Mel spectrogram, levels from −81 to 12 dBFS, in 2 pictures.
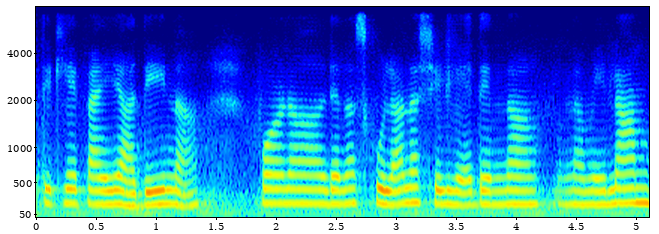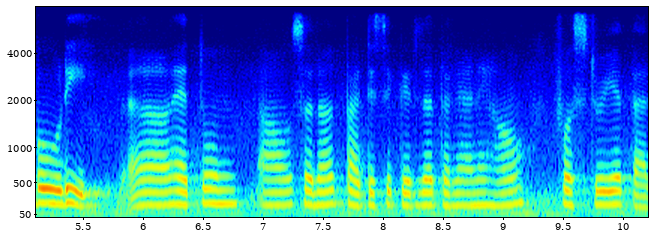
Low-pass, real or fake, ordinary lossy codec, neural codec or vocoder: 7.2 kHz; fake; none; codec, 24 kHz, 0.9 kbps, WavTokenizer, large speech release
